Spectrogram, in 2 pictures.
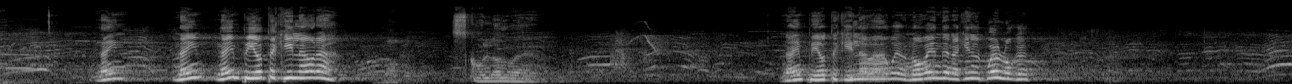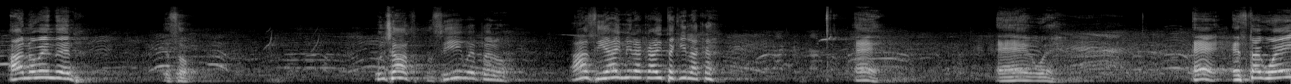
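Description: A man talks loudly and with animation into a microphone, heard through loudspeakers in a large echoing hall.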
